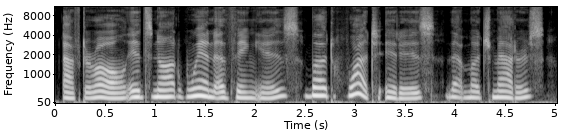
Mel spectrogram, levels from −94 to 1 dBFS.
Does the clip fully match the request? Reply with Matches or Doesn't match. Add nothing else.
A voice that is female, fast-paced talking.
Doesn't match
